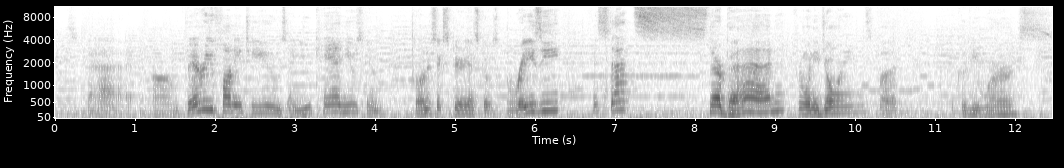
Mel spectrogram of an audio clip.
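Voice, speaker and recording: The words come out very slowly, with music heard behind them. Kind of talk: casual gaming commentary.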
